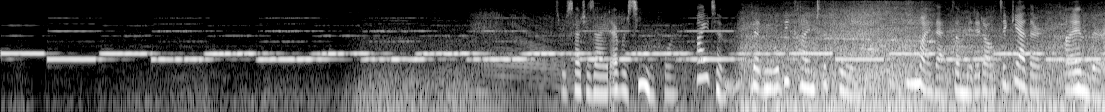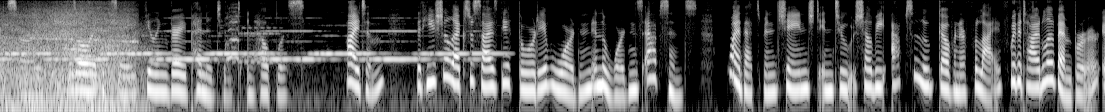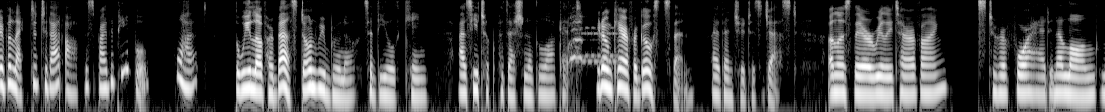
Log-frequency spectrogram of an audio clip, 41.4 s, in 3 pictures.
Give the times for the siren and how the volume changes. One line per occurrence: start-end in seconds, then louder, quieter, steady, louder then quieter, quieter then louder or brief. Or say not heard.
0.0-20.2 steady.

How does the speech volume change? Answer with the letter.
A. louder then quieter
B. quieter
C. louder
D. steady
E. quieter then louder
D.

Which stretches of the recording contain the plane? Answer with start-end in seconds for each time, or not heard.
4.2-15.8.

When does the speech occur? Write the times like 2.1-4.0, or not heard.
7.0-41.4.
